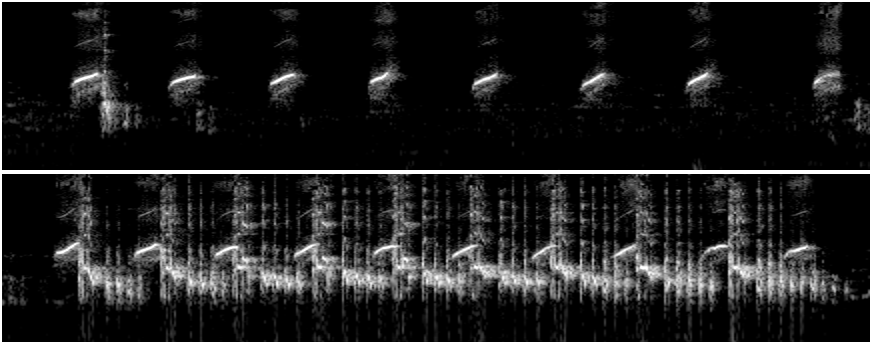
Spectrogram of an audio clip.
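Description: Grey francolin (teetar) calling: single sharp notes about once a second, then from about halfway a louder, faster run of repeated ringing calls that stops near the end.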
